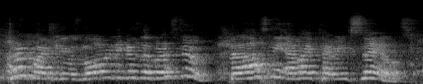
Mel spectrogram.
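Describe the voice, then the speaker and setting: A man with a Serbian accent tells comic stories in a sermon, acting out every exchange. His voice sits fairly high, and it is picked up from a distance in a big hall full of echo. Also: brisk, noisy background. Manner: animated comic storytelling, acts out dialogue. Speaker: preacher. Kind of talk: humorous sermon storytelling. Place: large hall with a youth audience. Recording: echoey hall, voice from far off.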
